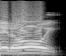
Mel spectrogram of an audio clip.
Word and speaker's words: herói: Você fala herói, não herói. Certo? Então, olha só, todas essas ainda continuam sendo a última sílaba mais forte. E temos aí, ó, anéis, chapéu e herói, ok?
